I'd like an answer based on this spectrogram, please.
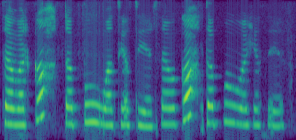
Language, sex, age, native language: Icelandic, male, 30-39, Icelandic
